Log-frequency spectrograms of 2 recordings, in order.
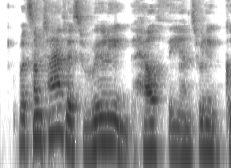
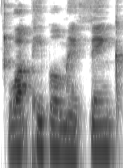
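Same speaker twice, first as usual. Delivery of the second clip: ordinary delivery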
